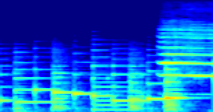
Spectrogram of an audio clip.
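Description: A light background tune of short stepping notes, joined about three-quarters of the way in by a domestic cat's long, loud meow.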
